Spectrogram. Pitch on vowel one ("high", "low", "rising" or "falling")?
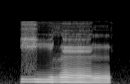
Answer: low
